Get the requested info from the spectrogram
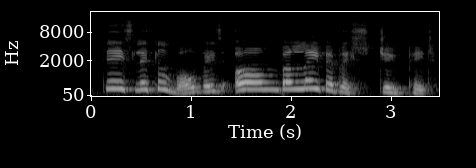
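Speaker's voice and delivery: girl mocking the gullible wolf; scornful bully. A narrator's reading. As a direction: sneer it out. Girl's mocking thought.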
